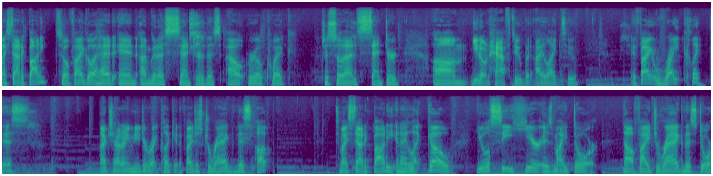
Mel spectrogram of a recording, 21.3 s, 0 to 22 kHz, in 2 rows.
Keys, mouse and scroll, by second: 2.9 click, 3.5 click, 4.1 0, 4.3 Tab, 5.4-6.6 d, 6.8 middle click, 7.7 click, 9.8 right click, 11.4 click, 16.1 click, 17.4-19.0 typing, 19.2 middle click.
